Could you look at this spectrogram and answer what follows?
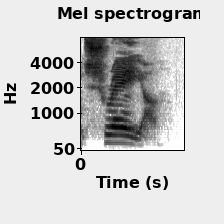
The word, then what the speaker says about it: Shreya: The English pronunciation would be P R E Y A, Preya. And there is the one that's called Shreya, S H R E Y A, Preya and Shreya.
